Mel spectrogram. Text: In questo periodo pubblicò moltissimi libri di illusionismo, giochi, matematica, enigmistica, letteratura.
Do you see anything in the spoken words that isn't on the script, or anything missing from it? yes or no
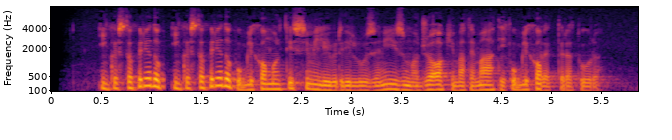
yes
